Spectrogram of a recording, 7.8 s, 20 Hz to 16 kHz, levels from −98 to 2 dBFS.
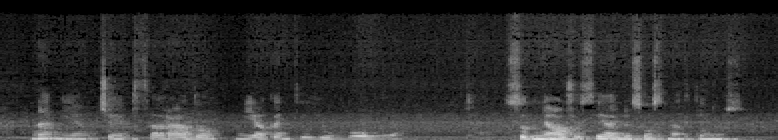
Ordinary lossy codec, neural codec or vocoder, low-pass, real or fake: MP3, 64 kbps; none; 14.4 kHz; real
